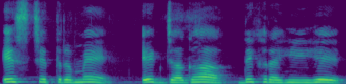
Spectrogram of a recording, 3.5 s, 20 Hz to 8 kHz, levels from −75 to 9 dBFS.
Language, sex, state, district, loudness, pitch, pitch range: Hindi, female, Madhya Pradesh, Bhopal, -17 LUFS, 245 Hz, 230-260 Hz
